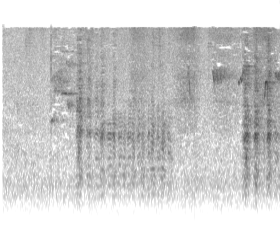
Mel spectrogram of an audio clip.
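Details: Turquoise-fronted amazon, Amazona aestiva, in Brazil, a parent feeding its chick: bursts of harsh, rapidly pulsed noisy sounds, with thin high whistles from other birds near the end.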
